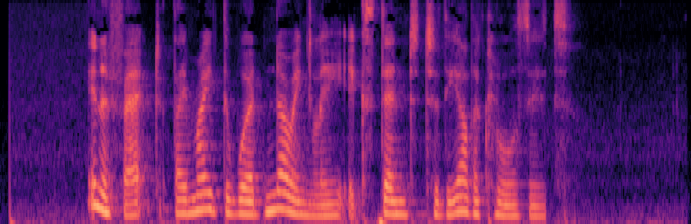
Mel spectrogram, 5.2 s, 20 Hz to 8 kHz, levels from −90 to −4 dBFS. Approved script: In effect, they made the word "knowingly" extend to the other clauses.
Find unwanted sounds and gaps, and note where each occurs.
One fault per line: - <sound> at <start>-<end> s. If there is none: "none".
- dropout at 4.1-4.2 s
